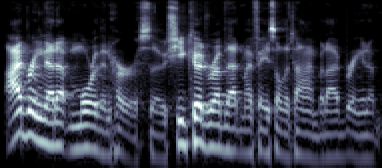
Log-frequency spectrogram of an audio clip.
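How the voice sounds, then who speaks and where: A man's voice: fairly low pitch, lively intonation, quick pace, bright, forceful tone. A middle-aged man co-hosting a casual podcast, telling stories at length and poking fun at himself. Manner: talkative storyteller, self-deprecating. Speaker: podcast co-host. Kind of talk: casual chat.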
